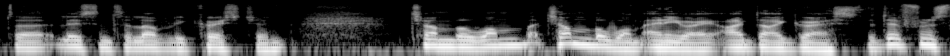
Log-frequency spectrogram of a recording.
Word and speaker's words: Chumbawamba: I'm sorry to be that person, he writes, but it's Chumbawamba, not Chumbawamba. Who put the U in Wamba? I think that's just the way I talk. I mean, if you'd asked me to spell it, I probably would have said Chumbawamba with a U. But does it sound that different? No one says Chumbawamba.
